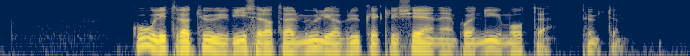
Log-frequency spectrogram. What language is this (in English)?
Norwegian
